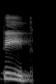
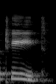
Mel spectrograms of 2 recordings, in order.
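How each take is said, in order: First: The t has no puff of air. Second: The t has a puff of air. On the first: The speaker calls it wrong. "In Indian context, we taste teeth" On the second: The speaker calls it right. "Actually, it's a teeth. ... so that's her sound"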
